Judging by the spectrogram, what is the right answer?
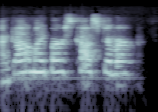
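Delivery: very high, tearful, thrilled, excited burst. Speaker retells a friend's voice message to them, imitating an excited friend. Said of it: "she sent me this message and she was so excited".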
